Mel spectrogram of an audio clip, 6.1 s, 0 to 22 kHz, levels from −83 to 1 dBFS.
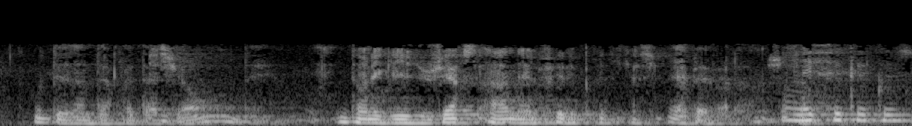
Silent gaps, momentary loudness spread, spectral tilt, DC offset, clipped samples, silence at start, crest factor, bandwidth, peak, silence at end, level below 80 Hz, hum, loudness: none; 12 LU; -6.5 dB/octave; under 0.1%; under 0.1%; 0.2 s; 18 dB; 5.4 kHz; -6 dBFS; 0 s; -52 dBFS; none; -26 LUFS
